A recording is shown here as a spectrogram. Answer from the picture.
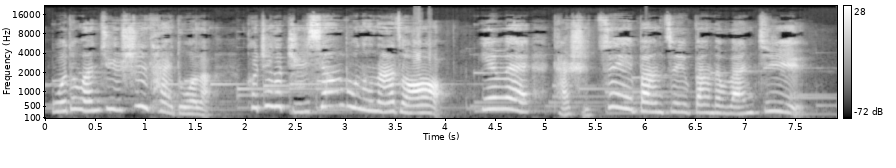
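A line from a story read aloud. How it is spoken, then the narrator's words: Shouting from another room. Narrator (Chinese): 赛赛在房间里喊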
